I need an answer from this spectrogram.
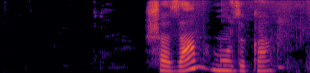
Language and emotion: Russian, neutral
